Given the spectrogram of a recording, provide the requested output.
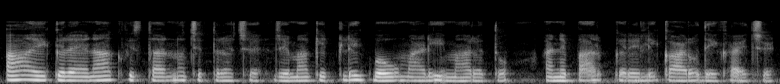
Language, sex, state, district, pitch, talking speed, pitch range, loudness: Gujarati, female, Gujarat, Valsad, 180 Hz, 125 wpm, 170-195 Hz, -17 LUFS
